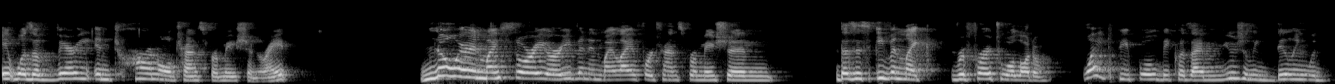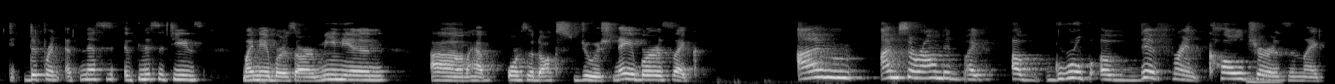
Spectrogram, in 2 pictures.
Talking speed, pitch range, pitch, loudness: 130 wpm, 200-260 Hz, 225 Hz, -18 LUFS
